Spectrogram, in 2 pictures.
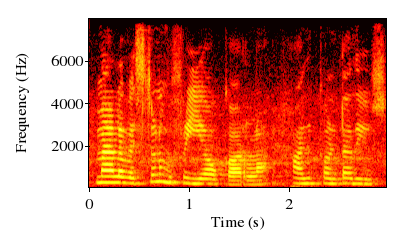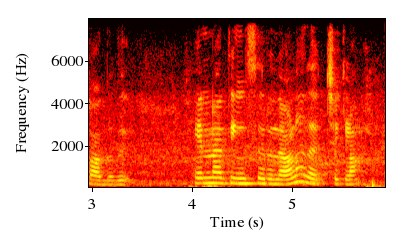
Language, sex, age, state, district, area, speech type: Tamil, female, 30-45, Tamil Nadu, Mayiladuthurai, urban, spontaneous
